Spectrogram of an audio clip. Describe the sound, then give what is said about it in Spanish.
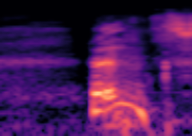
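A single sneeze, a sudden voiced intake-like burst followed by a sharp hissing release, after a moment of near silence. “Salud, salud.”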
